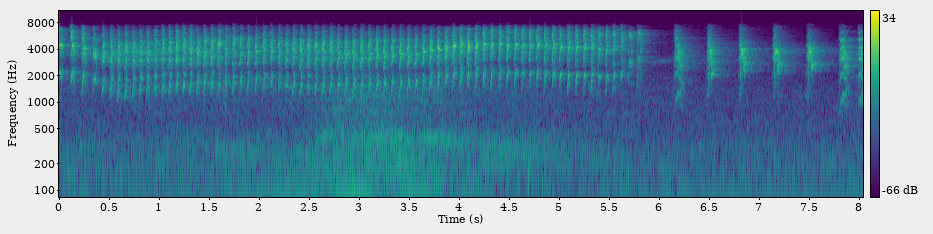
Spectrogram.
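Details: House sparrows in a fight: a rapid, continuous high chatter of buzzy notes for nearly six seconds, then it breaks into loud single chirps repeated about every half second.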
